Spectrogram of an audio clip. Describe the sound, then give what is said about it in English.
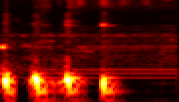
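A massager's low vibrating buzz pulses four times in quick, even succession over a faint steady hum, fairly loud, then fades to a quiet drone. “This is making a dodgy buzzing noise.”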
